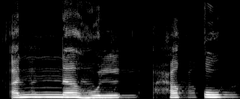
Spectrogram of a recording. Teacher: حق، ہا اور قاف، قاف مشدد ہونے کی وجہ سے قاف کو اچھے سے پر کر کے پڑھیں گے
